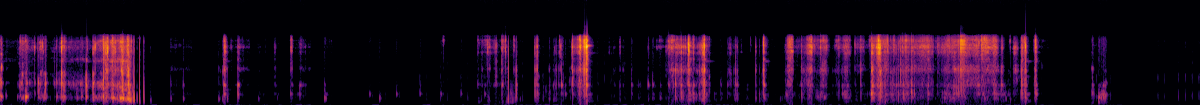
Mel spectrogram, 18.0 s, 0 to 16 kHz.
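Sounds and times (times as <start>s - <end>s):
fabric scraping against camera: 0.3s - 2.2s, 12.1s - 15.3s.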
